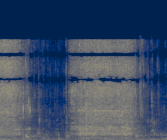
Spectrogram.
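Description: Two-handle chrome faucet running a full stream into a porcelain sink basin in two spells: the first stops about a quarter second in, the second starts about a second in and is shut off near the end, leaving a faint trickle.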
